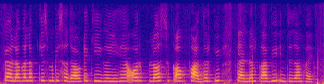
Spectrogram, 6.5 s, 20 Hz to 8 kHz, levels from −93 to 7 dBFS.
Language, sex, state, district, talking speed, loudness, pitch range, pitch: Hindi, female, Haryana, Jhajjar, 155 wpm, -18 LUFS, 295-335 Hz, 315 Hz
